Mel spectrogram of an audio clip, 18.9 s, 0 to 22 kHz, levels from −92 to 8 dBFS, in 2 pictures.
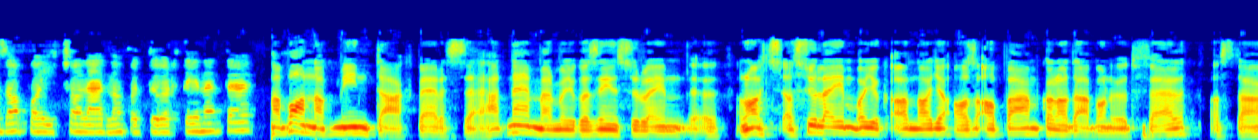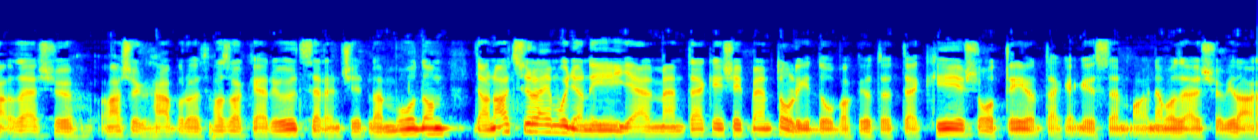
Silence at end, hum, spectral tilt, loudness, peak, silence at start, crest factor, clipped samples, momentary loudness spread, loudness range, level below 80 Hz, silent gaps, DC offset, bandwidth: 0 s; none; -4.5 dB/octave; -17 LUFS; 0 dBFS; 0 s; 16 dB; under 0.1%; 8 LU; 4 LU; -52 dBFS; none; under 0.1%; 8 kHz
